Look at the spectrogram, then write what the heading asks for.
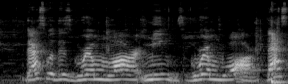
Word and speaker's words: grimoire: you're a magician that's what this grimoire means grimoire that's how you pronounce it thank you Spirit just told me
